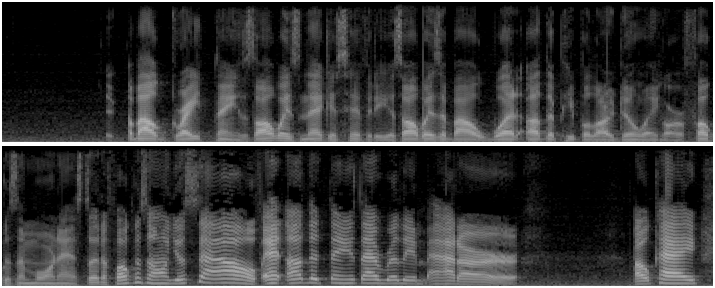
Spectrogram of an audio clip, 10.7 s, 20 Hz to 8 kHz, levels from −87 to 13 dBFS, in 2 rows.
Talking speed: 180 wpm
